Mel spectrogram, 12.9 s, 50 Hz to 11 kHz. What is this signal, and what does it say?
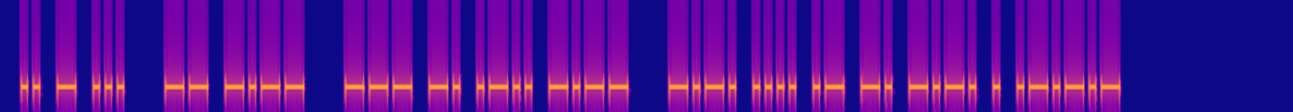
Morse code, heard as a keyed tone, about 20 wpm, 700 Hz. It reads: ITS MY ONLY CHANCE.
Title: Sentences from Top 1000 Words - Review Part 4 - 20wpm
